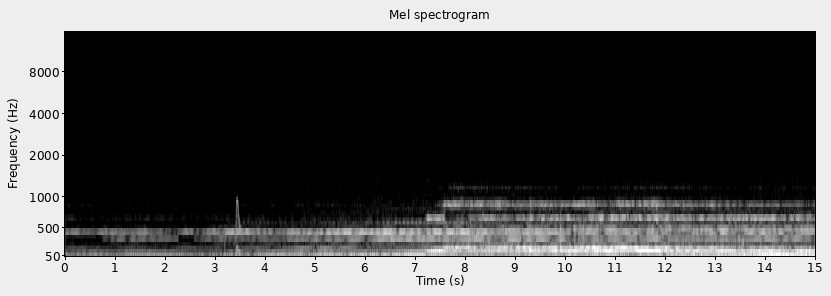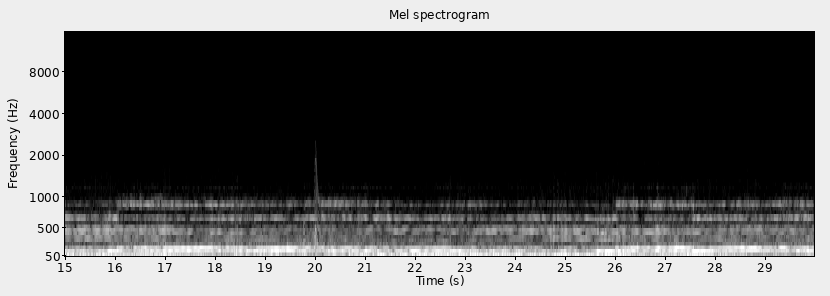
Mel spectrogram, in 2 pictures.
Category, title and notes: Music > Other
It gets really hard to tell where we're going in all this fog. Don't miss the details.
noise, rhodes, tape, ambient, glitch, loop, lofi, drone, dreamy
